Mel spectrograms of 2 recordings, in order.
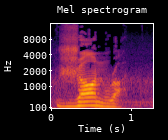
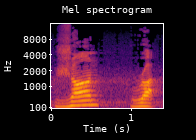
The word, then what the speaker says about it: genre: style of art music literature or film it's pronounced genre genre Shondra now some movie genres can be drama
